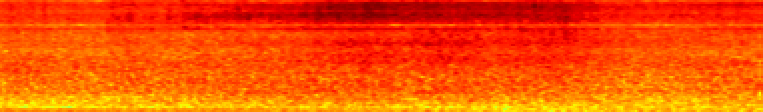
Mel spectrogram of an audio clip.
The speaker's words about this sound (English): And the waves begin to touch your toes as the tide comes in.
